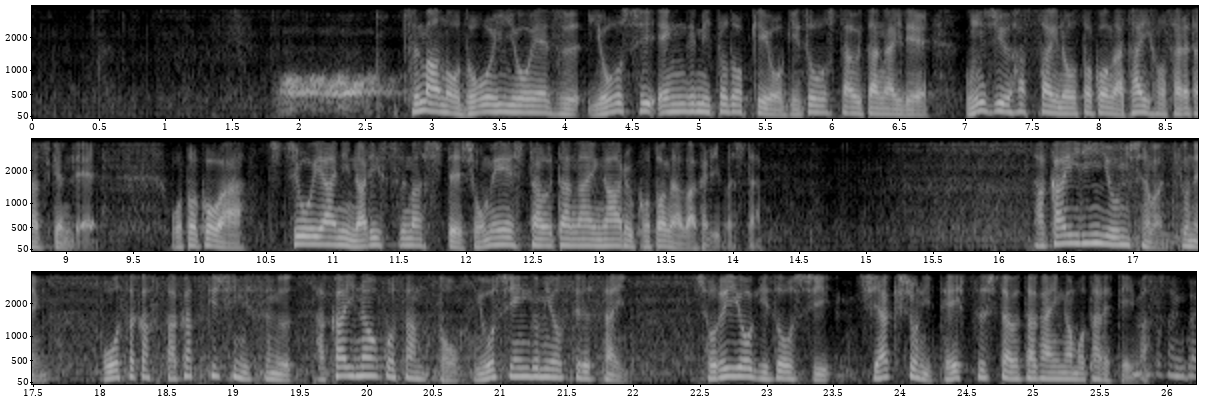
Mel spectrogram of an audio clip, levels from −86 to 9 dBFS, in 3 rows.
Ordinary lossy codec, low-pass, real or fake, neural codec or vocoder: none; 3.6 kHz; fake; codec, 16 kHz, 4.8 kbps, FACodec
